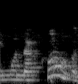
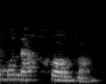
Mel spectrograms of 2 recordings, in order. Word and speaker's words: Монахова: Так что я произнесу как по-французски «монакова», но это «монахова».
